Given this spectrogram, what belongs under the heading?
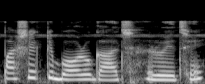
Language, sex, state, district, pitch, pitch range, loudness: Bengali, female, West Bengal, Alipurduar, 235 Hz, 210-275 Hz, -11 LUFS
